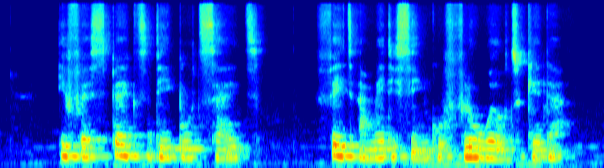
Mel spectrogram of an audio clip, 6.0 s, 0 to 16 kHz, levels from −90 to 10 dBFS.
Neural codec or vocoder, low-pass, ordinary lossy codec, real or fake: autoencoder, 48 kHz, 128 numbers a frame, DAC-VAE, trained on Japanese speech; 14.4 kHz; none; fake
